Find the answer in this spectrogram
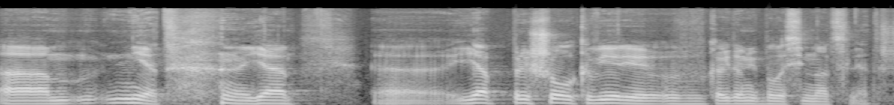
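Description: This man talks at a very slow pace with medium pitch and a dark, mellow tone. His intonation stays fairly even. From Azerbaijan, Baku. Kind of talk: radio interview, testimony.

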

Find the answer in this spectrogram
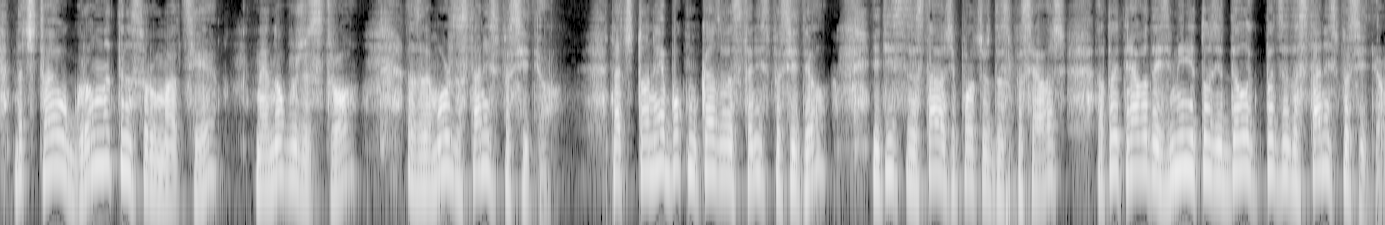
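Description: A man speaks at a high pitch with lively intonation. His loudness is very even. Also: moderate pace. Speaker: preacher. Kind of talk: sermon-style talk.

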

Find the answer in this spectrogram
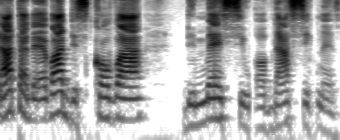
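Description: At a fairly slow pace, a man with a medium pitch speaks in very wide pitch swings. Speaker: pastor. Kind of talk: sermon.

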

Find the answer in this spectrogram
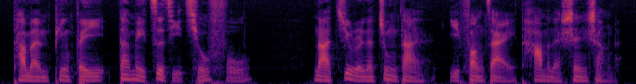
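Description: Dry and close with no echo, this very clean recording has a silent background. A man speaks at a fairly slow pace in a very deep, low pitch with ordinary pitch variation. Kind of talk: devotional reading aloud.

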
